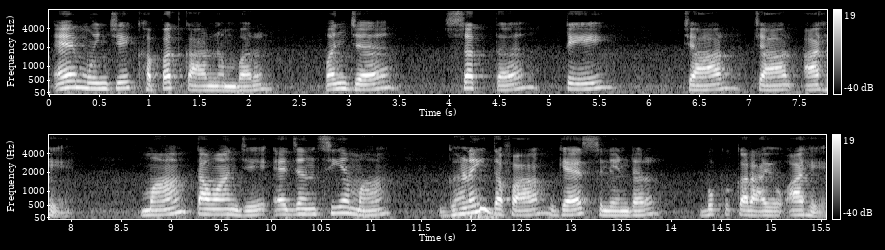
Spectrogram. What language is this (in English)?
Sindhi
